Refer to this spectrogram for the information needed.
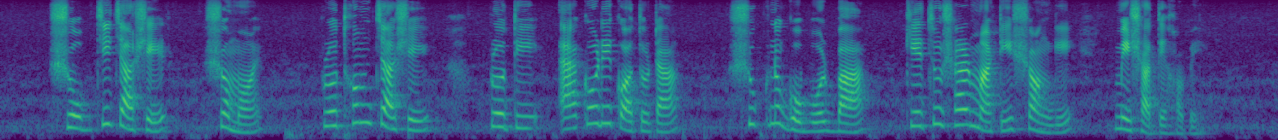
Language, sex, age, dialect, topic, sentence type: Bengali, female, 18-24, Rajbangshi, agriculture, question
